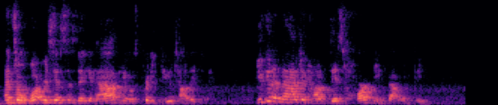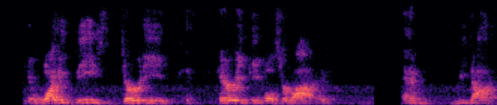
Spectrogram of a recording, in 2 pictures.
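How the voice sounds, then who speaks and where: A teacher with a Montana accent gives a casual, rambling history lecture, often poking fun at himself. His voice is high and moderately paced with frequent pauses. The recording has a little hiss or hum and sounds dull and echoey, as if captured from far off in a classroom.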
